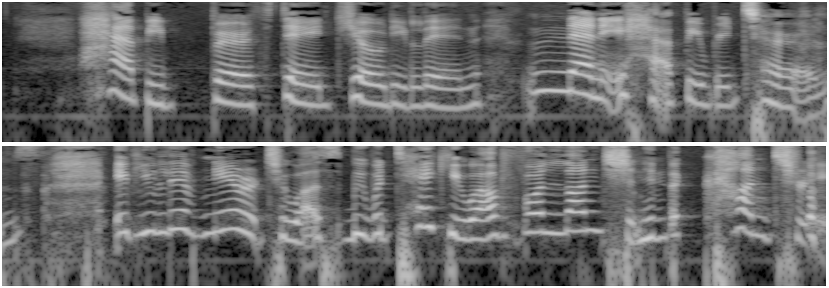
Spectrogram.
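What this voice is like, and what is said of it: Put-on character voice. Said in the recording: “in my McGee voice”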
